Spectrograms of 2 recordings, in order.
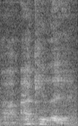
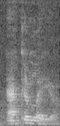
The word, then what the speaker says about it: Akinleye: Okay, the last name is actually pronounced, it's actually 2 syllables. Okay. Akinleye. Akinleye. That's it. And you're going to say it fast.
